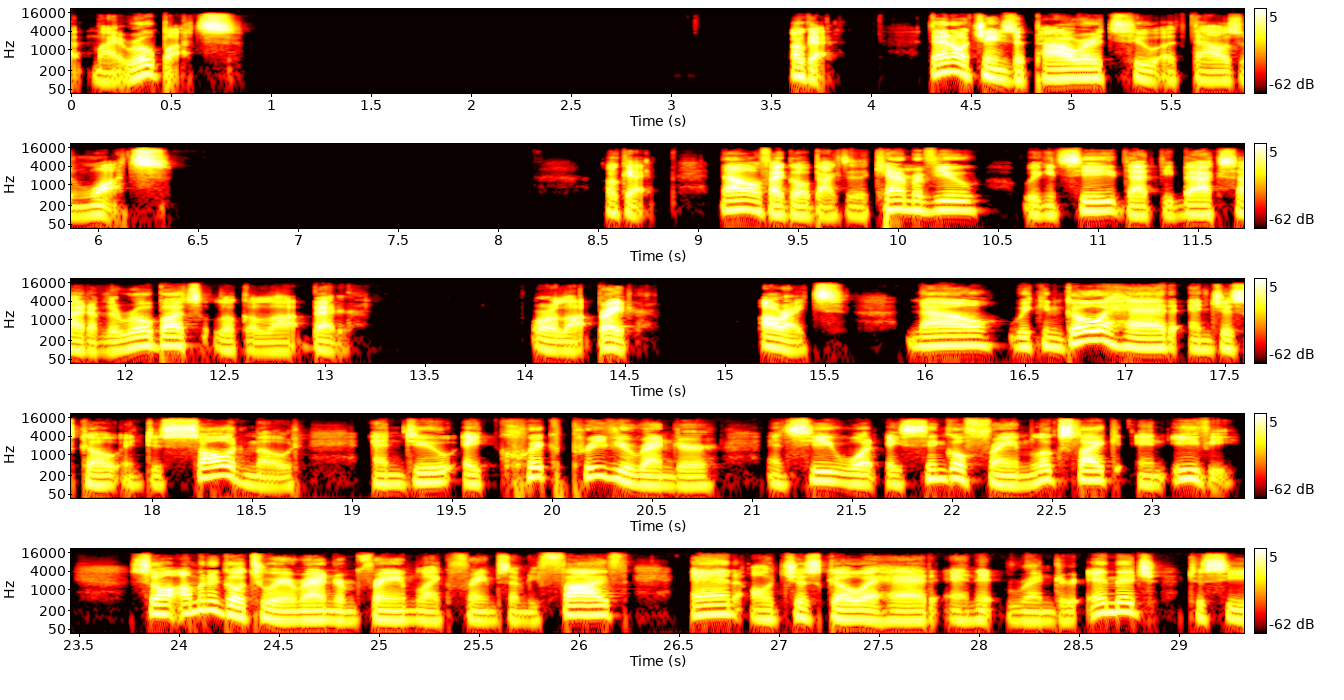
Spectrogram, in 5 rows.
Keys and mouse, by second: 0.0 click, 1.1 shift+click, 1.7-3.0 drag, 3.3-3.7 drag, 3.9 shift+drag, 5.6 click, 6.5-7.8 middle drag, 6.9 0, 9.7 middle click, 12.3 space, 18.3 z, 24.5-29.3 drag.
